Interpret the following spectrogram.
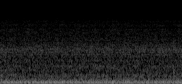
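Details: Hyundai Sonata towed in as crank-no-start, starts every time; fuel gauge reading suspect (fuel level sensor issue): low even pulsing idle, steady beat, no stumbles or knocks; normal idle.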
